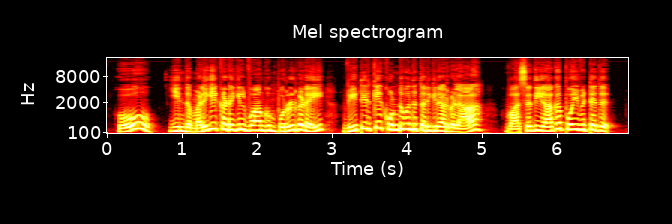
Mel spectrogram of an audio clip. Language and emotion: Tamil, surprised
